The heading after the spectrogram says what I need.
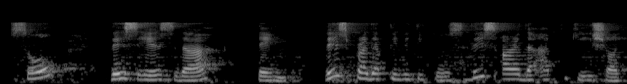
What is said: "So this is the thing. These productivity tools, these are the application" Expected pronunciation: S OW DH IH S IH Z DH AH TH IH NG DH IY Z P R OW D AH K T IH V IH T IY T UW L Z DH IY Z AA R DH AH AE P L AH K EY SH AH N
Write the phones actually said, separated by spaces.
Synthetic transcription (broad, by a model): S OW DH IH S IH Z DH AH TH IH NG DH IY S P R OW D AH K T IH V IH T IY T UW L S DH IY S AA R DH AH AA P L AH K EY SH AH N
